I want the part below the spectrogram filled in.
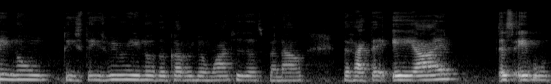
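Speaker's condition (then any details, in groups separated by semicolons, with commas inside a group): No condition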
